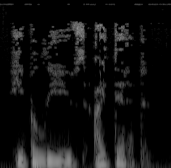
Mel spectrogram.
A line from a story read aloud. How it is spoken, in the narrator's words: Mort whispered to the cold western Maine night, and the words came out in ragged chunks, bitten off by his chattering teeth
